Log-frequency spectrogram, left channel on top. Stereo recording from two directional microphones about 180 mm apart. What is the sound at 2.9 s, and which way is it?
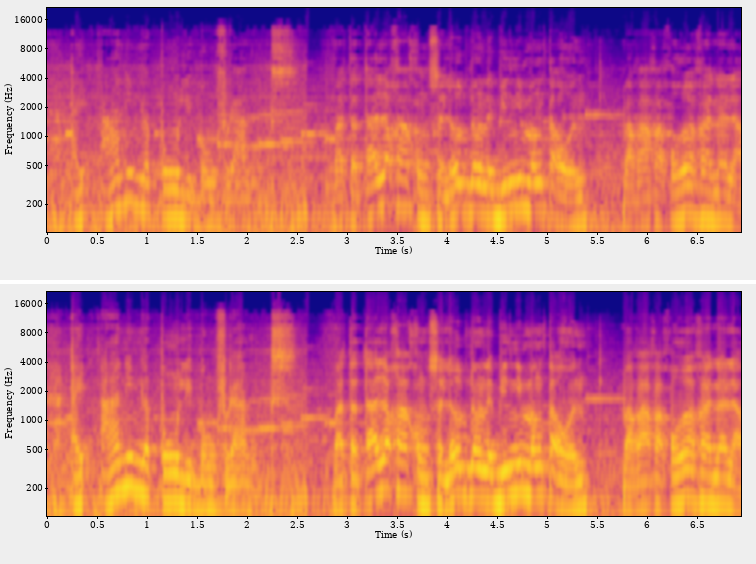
Speech, 55° right (ahead or behind).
